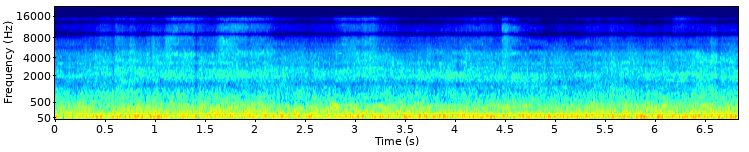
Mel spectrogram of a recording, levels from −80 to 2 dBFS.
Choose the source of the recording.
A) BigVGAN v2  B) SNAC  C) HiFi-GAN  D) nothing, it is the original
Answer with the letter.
B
